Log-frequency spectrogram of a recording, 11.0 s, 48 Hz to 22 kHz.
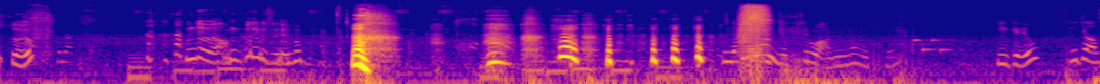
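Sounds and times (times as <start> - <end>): women talking quickly: 7.2 - 9.1.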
